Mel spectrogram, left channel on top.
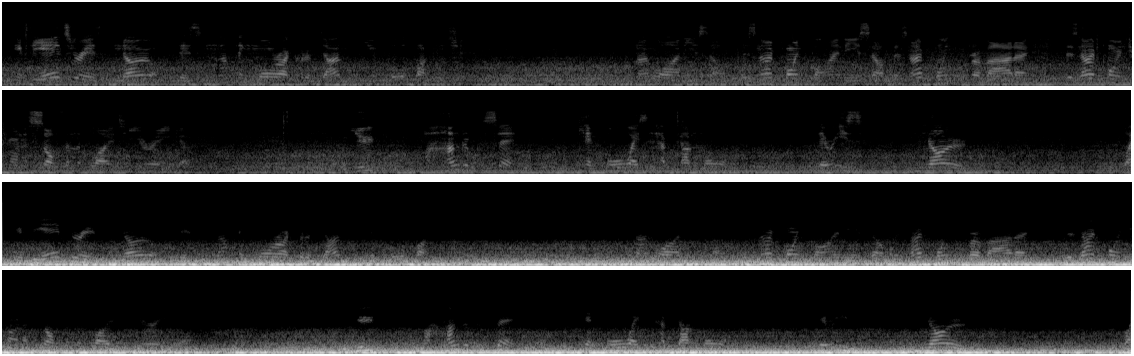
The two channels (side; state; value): left; quieter; 25.5 dB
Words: If the answer is no, there's nothing more I could have done, you're full of fucking shit. Don't lie to yourself. There's no point lying to yourself. There's no point in bravado. There's no point trying to soften the blow to your ego. You 100% can always have done more. There is no,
